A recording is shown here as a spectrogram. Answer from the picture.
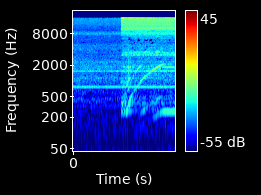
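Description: Stepper motor driving the X-axis of a CNC-converted Proxxon MF70 mini mill, starting a jog move about a second in with a whine that rises smoothly in pitch as it accelerates. Before that only a faint steady hum.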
